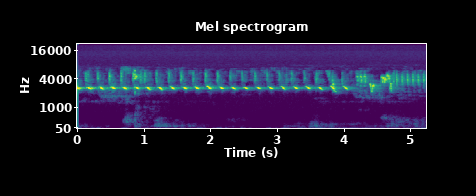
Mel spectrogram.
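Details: Two male common nightingales counter singing, one starting and the other joining with a matching song type: a fast, even series of high clicking chirps, about three per second, ending in a burst of buzzy notes.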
